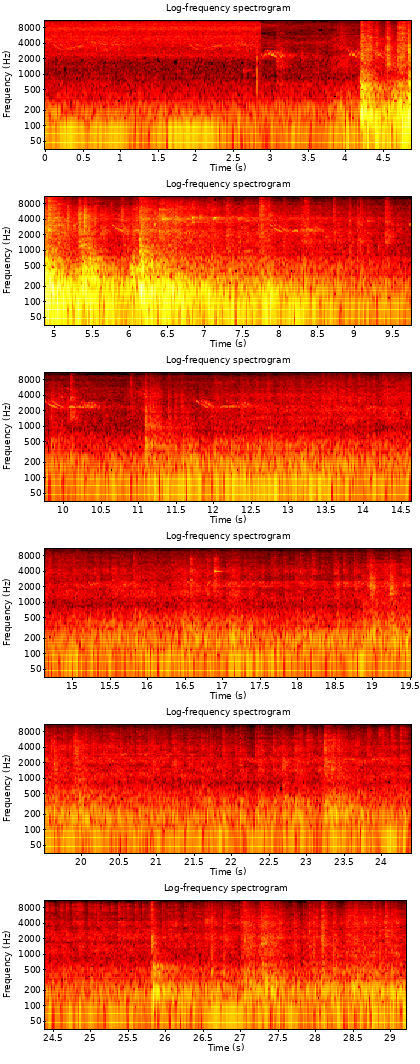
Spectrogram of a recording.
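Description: Freight train cars rolling slowly past, a steady low rumble of wheels on rail. A loud stretch of banging comes about four to seven seconds in, with a smaller knock near the end.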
